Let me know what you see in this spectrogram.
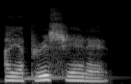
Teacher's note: appreciate の t も it の t もやっぱりですね。音がありません。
